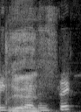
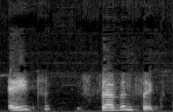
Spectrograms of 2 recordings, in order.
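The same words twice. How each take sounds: First: The digits are said quickly. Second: The digits are said slowly.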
